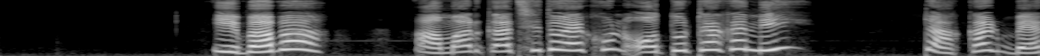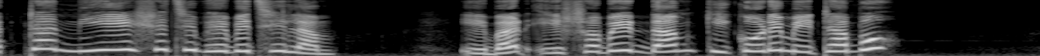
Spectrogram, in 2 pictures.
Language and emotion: Bengali, fearful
